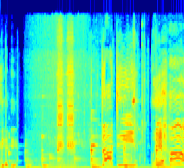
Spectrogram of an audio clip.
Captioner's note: horn honks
